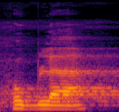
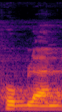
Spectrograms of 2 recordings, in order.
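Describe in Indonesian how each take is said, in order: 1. Kata ini berakhir dengan vokal biasa. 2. Kata ini berakhir dengan tambahan n.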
